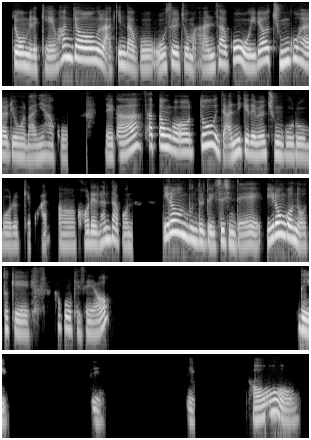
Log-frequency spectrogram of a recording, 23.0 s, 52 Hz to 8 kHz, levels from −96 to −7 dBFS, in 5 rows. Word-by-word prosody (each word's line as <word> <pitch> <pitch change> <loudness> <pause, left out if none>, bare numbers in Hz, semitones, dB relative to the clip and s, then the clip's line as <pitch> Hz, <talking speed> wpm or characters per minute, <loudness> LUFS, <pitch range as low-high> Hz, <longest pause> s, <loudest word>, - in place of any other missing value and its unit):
좀 185 -3 +4
이렇게 155 -1 -4
환경을 255 - +5
아낀다고 150 -5 -2
옷을 175 +3 0
좀 170 -2 -3
안 155 +2 -4
사고 215 +7 +3
오히려 210 +10 +3
중고 245 +2 0
활용을 165 -7 -2
많이 140 +2 -7
하고 150 -3 -11 0.5
내가 180 - 0
샀던 275 -2 +4
것도 200 +9 +1
이제 200 - -5
안 165 +6 -1
입게 200 -2 0
되면 170 +1 0
중고로 155 -3 -4
뭐 145 0 -7
이렇게 140 -1 -12
과 135 - -12 0.2
어 140 0 -6
거래를 155 0 -3
한다거나 175 -8 -3 0.5
이런 290 -1 +5
분들도 175 -7 -1
있으신데 145 -2 -3
이런 265 +9 +6
거는 210 - +4
어떻게 145 -1 -6 0.3
하고 200 -4 -5
계세요? 145 - -4 2.9
네. 170 -7 +1 1.2
네. - - -9 1.2
네. - - -9 0.9
어. 160 - 0
170 Hz, 215 characters per minute, -24 LUFS, 150-215 Hz, 2.9 s, 이런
